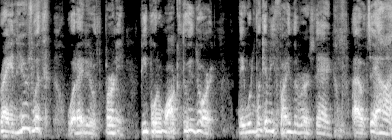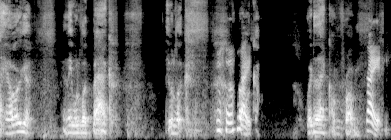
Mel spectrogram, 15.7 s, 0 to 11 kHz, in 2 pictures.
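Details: 22-year-old man with cerebral palsy affecting his muscles; he says tighter muscles make talking more difficult and that it is audible in his voice; dysarthria due to cerebral palsy.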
